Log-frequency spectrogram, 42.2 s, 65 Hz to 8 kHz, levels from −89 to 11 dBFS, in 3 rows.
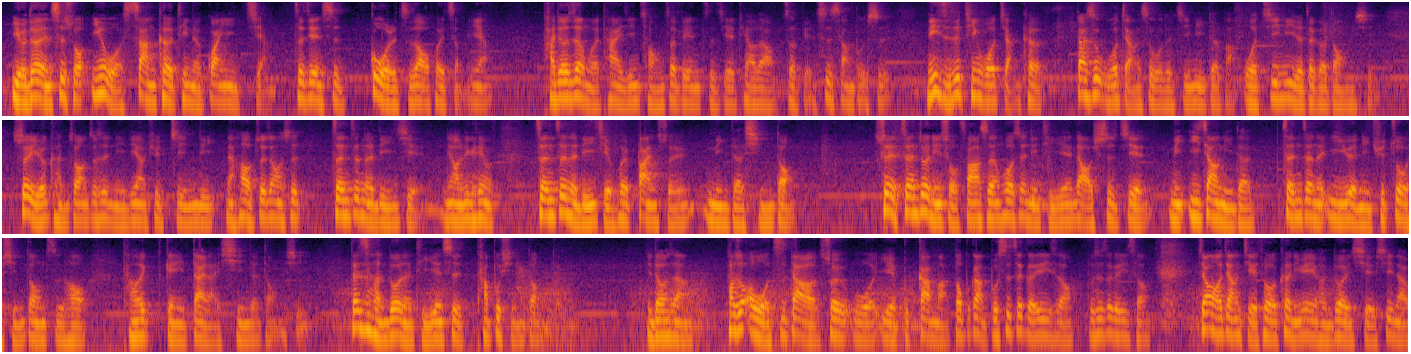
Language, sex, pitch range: Chinese, male, 105-130 Hz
